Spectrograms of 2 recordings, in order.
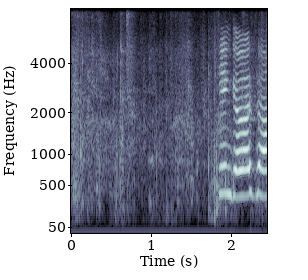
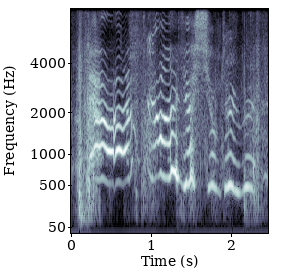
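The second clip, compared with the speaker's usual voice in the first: excited shout; 6 semitones higher, slower than usual. Real, not acted. Kids bouncing on trampoline.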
